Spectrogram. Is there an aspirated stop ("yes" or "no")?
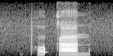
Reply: yes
